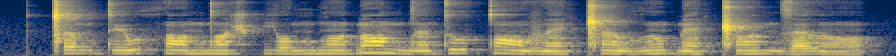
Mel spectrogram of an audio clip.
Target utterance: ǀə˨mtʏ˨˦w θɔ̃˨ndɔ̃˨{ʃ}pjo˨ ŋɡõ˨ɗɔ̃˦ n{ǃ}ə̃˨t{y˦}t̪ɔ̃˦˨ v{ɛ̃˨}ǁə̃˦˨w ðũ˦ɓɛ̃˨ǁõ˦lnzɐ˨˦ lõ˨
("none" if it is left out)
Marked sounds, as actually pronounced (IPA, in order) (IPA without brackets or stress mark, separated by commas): ʃ, d, u˦, ɛ̃˨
